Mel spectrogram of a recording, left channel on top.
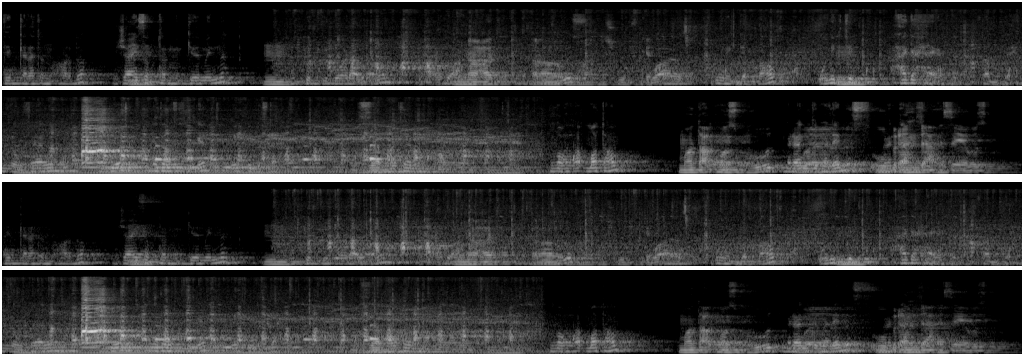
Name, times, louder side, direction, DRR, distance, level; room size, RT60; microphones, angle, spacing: voice 1, 0.0-2.3 2.8-5.8 6.5-6.8 7.1-7.8 8.2-8.6 8.9-13.2 13.8-15.0 15.7-16.4 17.3-17.7 18.0-19.5, left 2 dB, 60° left, 7 dB, 1.9 m, -36 dB
voice 2, 1.2-1.5 2.6-2.9 4.5-5.0 5.3-6.5 8.3-8.6 13.7-14.0 17.0-20.0, left 2 dB, 30° left, 2 dB, 1.5 m, -36 dB
Chicken rooster, 2.7-15.6, right 2 dB, 15° right, 2.0 m, -31 dB
sound 1, 6.3-16.0, left 3 dB, 75° left, 1.0 m, -40 dB
sound 2, 10.3-15.4, left 1 dB, 15° left, 2.9 m, -37 dB
28.0 x 15.5 x 7.6 m, 1.2 s
head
